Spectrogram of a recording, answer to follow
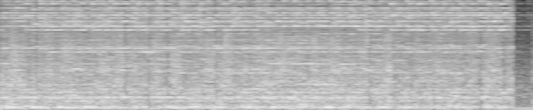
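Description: Bells ringing steadily over festive music, a dense continuous din that cuts off abruptly just before the end.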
